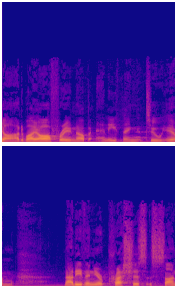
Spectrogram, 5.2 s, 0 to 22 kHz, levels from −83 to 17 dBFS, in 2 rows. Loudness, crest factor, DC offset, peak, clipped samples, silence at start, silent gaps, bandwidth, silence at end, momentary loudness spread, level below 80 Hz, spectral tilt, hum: -21 LUFS; 20 dB; under 0.1%; 0 dBFS; under 0.1%; 0 s; none; 13.5 kHz; 0 s; 15 LU; -62 dBFS; -5.5 dB/octave; none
